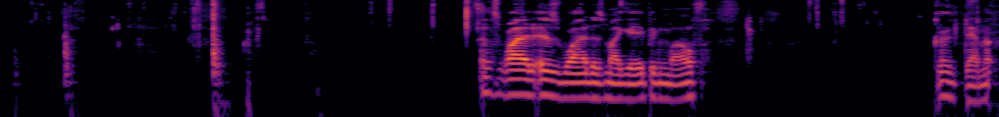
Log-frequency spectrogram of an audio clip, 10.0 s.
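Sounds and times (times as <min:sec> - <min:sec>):
crisp snacks being crunched and chewed: 0:00.0 - 0:05.0, 0:07.4 - 0:09.9
speech: 0:04.8 - 0:07.2, 0:09.4 - 0:09.9.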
